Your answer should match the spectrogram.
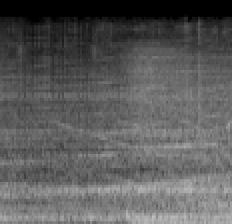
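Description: Ominous soundtrack drone: low, sustained tones that slowly swell louder.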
